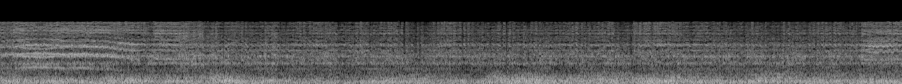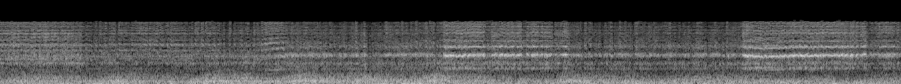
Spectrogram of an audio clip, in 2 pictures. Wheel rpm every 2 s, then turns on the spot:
190, 160, 160, 160, 160, 160, 190, 200, 200.
none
